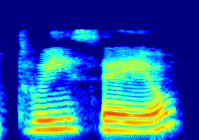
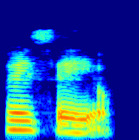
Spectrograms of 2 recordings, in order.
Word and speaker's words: 되세요: Se podría pronunciar como tui seo, pero cuando los coreanos hablan rápido lo pronuncian más como tue seo. Tue seo. Entonces suena más como esto. Tue seo. Toe suena más como una E.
